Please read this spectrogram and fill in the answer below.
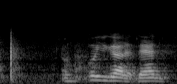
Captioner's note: patting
